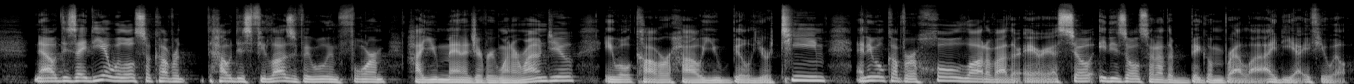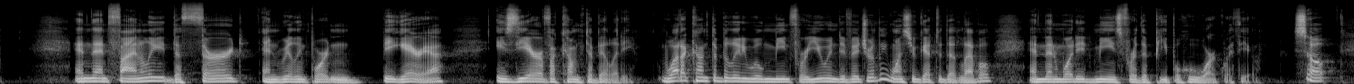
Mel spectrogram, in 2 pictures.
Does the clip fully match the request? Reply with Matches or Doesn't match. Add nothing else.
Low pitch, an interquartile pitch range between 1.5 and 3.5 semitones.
Doesn't match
